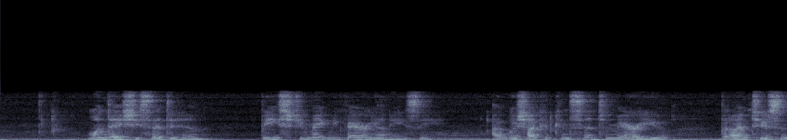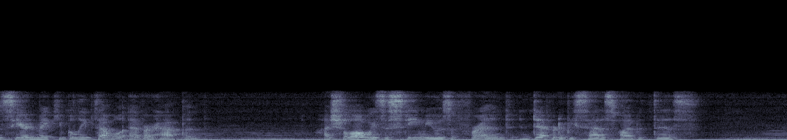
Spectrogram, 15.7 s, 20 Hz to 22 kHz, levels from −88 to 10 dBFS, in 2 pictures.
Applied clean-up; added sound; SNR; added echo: none; Train / Breathing; 19 dB; reverberation time 0.4 s.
